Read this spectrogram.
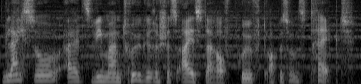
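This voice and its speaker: An actor playing an earnest, methodical man who investigates vanishings, speaking formally in old-fashioned, measured phrases in a horror audio drama. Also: on the high side, animated, creaky, fairly bright tone, faint music behind, heavily acted. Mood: earnest, deliberate.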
